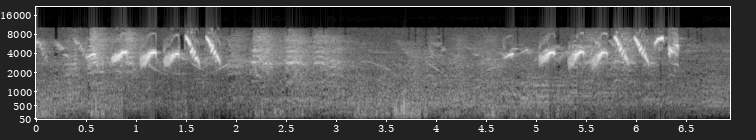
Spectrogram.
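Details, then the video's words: Double-collared seedeater (coleiro) singing a tui-tui style song: two bursts of high, quick slurred whistles, each a rapid run of sliding notes, with a background hiss between phrases. "COLEIRO CANTANDO TUI TUI"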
